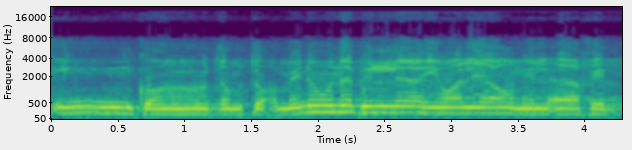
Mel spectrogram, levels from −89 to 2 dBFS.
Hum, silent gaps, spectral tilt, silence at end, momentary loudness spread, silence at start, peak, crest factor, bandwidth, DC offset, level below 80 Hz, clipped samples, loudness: none; none; -6 dB/octave; 0 s; 3 LU; 0 s; -2 dBFS; 8 dB; 19.5 kHz; under 0.1%; -46 dBFS; under 0.1%; -11 LUFS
